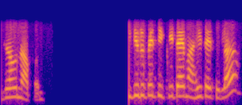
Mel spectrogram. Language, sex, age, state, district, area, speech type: Marathi, female, 30-45, Maharashtra, Wardha, rural, conversation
